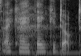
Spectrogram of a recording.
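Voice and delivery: soft, low, hushed voice, kept quiet.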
